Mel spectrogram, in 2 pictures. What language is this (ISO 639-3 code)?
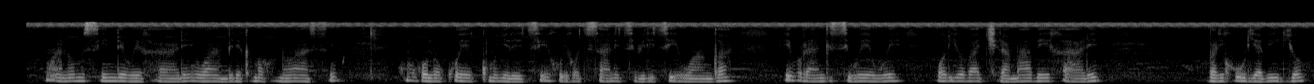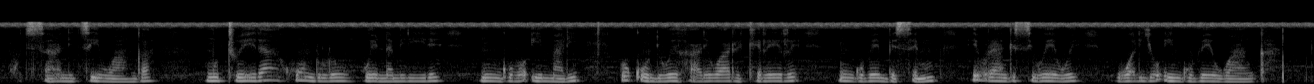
myx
